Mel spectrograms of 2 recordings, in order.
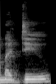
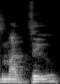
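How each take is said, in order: First: The d is a plain, hard English d. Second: The d is a soft, breathy dh sound. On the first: The speaker calls it wrong. "not Madhu" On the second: The speaker calls it right. "It's Madhu"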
